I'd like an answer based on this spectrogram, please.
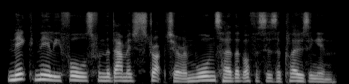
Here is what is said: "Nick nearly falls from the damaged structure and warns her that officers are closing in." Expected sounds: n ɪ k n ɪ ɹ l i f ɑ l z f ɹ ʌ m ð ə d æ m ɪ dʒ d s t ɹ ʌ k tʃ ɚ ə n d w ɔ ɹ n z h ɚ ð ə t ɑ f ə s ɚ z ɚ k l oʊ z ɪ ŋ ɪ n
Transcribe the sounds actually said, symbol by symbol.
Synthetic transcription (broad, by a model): n ɪ k n ɪ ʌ l i f ɑ l z f ɹ ʌ m ð ə d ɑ m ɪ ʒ s t ɹ ʌ k tʃ ɚ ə n w ɔ n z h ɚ ð ə t ɑ f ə s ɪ z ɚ k l oʊ z ɪ ŋ ɪ n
